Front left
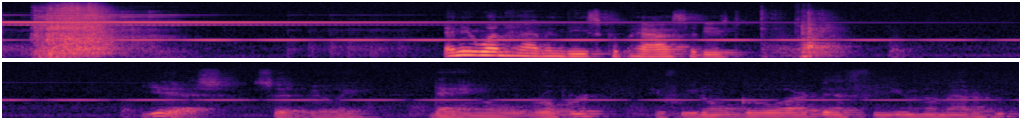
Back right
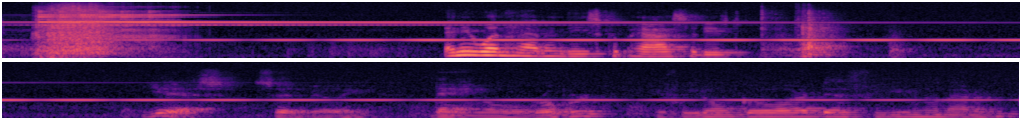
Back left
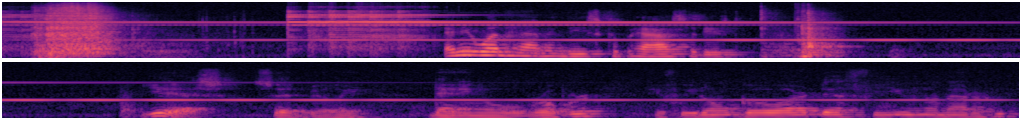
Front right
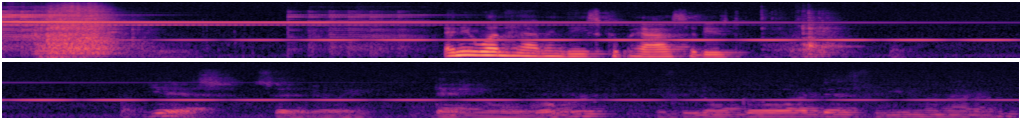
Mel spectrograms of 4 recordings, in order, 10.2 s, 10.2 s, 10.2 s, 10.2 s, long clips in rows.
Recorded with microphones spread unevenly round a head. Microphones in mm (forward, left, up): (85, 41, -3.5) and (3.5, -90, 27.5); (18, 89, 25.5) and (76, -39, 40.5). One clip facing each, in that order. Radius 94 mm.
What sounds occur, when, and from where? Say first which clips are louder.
0.1 s tearing paper: front left 2 dB, even; 60° left, 7.5 m
2.2 s a woman speaking: even, front right 7 dB; 5° right, 1.1 m
3.8 s a microwave: even, back left 3 dB; 145° left, 1.2 m
5.8 s a man speaking: front left 2 dB, back left 5 dB; 100° left, 3 m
